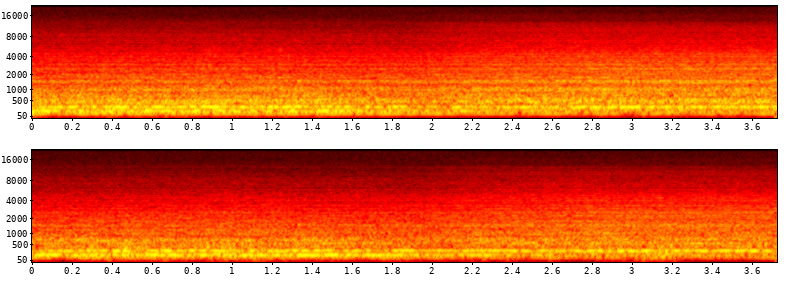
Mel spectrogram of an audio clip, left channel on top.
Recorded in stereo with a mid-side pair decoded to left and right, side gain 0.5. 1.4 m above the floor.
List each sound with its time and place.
0.0 s a fan: 55° left, 0.9 m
